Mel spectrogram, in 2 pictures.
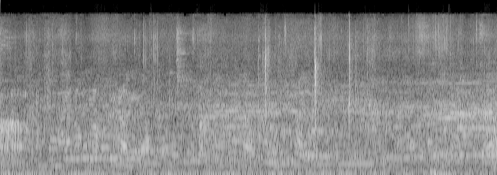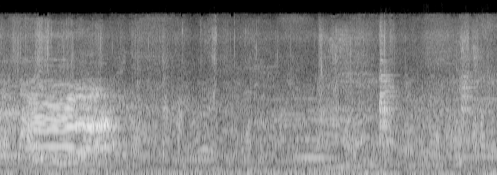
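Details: Cattle at a busy livestock market in Indonesia, one louder drawn-out moo swelling near the sixth second over a dense murmur of other lowing animals, voices and crowd chatter.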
